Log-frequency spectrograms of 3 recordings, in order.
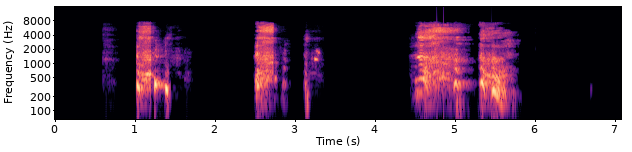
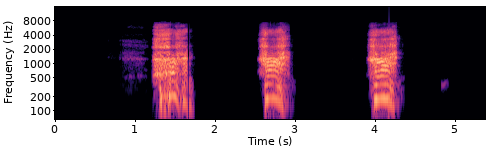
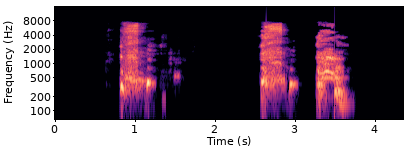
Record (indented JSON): {
  "three_cough_length": "7.1 s",
  "three_cough_amplitude": 32768,
  "three_cough_signal_mean_std_ratio": 0.39,
  "exhalation_length": "5.4 s",
  "exhalation_amplitude": 30905,
  "exhalation_signal_mean_std_ratio": 0.38,
  "cough_length": "4.4 s",
  "cough_amplitude": 31360,
  "cough_signal_mean_std_ratio": 0.42,
  "survey_phase": "alpha (2021-03-01 to 2021-08-12)",
  "age": "45-64",
  "gender": "Male",
  "wearing_mask": "No",
  "symptom_cough_any": true,
  "symptom_shortness_of_breath": true,
  "symptom_fatigue": true,
  "symptom_headache": true,
  "symptom_change_to_sense_of_smell_or_taste": true,
  "symptom_loss_of_taste": true,
  "smoker_status": "Never smoked",
  "respiratory_condition_asthma": false,
  "respiratory_condition_other": false,
  "recruitment_source": "Test and Trace",
  "submission_delay": "2 days",
  "covid_test_result": "Positive",
  "covid_test_method": "RT-qPCR"
}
